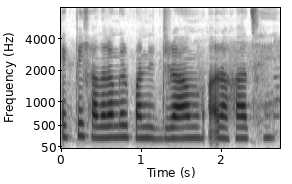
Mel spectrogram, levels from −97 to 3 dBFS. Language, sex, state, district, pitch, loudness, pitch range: Bengali, female, West Bengal, Alipurduar, 235 Hz, -15 LUFS, 230-245 Hz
